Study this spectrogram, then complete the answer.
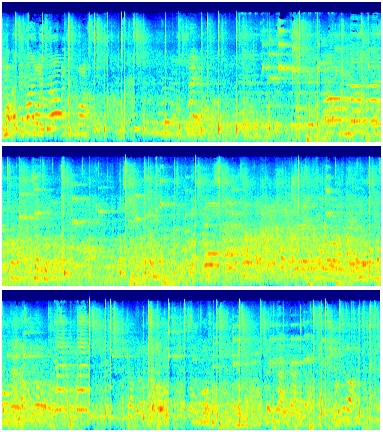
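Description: Sports shoes squeak on a hall floor.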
